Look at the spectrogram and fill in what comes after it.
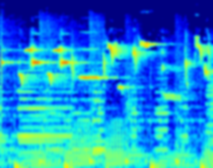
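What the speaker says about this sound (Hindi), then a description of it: "परिंदे ने अपनी आंखें बंद की और जोर से चहचहाने लगा" A magical golden bird in a cartoon fairy tale chirps loudly in quick, bright bursts over soft low thumps, with no talking.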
